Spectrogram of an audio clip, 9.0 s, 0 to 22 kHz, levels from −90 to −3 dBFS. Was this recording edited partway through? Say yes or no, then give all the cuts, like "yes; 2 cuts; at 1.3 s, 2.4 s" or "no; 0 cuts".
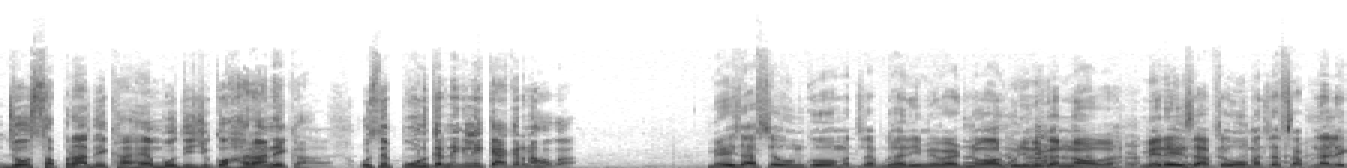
no; 0 cuts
